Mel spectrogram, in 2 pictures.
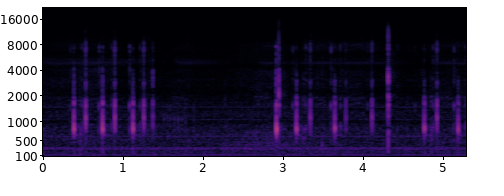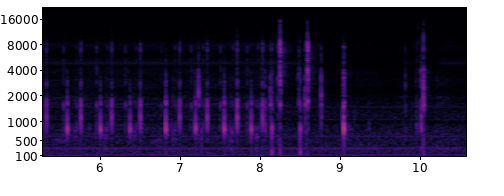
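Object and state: Clear plastic game controller.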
